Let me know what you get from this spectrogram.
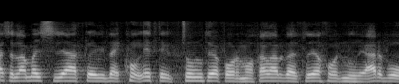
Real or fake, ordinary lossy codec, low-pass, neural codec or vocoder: fake; none; none; codec, 16 kHz, 1 kbps, FunCodec, trained on LibriTTS, 50 frames a second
